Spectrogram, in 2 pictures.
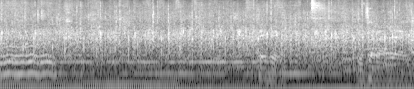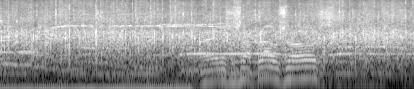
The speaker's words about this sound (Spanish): aplausos en directo también, ¿eh? Venga, que a ver la gente que está a la pecera. Venga, aplaudimos todos. Bravo, bravo, bravo.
